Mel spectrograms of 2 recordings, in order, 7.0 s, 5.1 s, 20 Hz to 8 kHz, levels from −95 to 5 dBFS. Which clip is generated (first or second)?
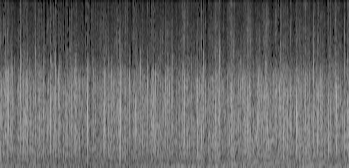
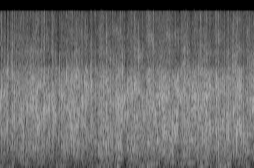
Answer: second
